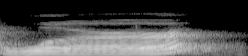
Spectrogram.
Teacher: Mas lembra que é o R da porta com a perna esquerda, tá? O R da língua enrolada. Were, e depois encaixa o L lá no céu da boca.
